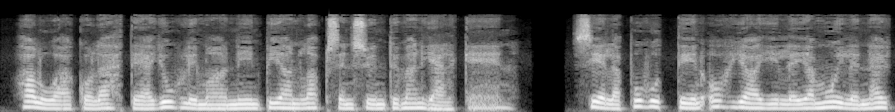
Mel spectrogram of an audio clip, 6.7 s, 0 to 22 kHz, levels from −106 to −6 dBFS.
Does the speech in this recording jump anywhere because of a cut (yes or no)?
yes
